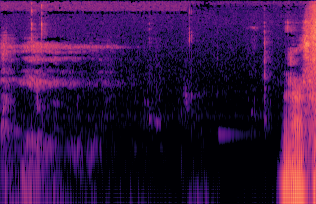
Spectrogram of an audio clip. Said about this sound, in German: Ich klicke mal auf gemeine Meerschweinchen.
